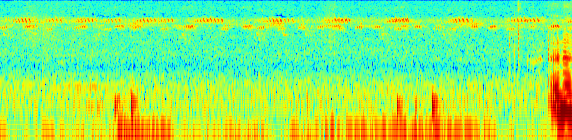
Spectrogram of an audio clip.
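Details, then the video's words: Overcast afternoon after rain in a South African game reserve, with many crickets out; a high pulsing chirp runs steadily, broken by a few low thuds and a brief louder rustle at the end. "if you can hear all the crickets crawling around us with it being so overcast"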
